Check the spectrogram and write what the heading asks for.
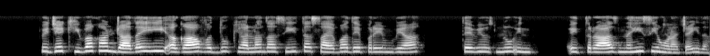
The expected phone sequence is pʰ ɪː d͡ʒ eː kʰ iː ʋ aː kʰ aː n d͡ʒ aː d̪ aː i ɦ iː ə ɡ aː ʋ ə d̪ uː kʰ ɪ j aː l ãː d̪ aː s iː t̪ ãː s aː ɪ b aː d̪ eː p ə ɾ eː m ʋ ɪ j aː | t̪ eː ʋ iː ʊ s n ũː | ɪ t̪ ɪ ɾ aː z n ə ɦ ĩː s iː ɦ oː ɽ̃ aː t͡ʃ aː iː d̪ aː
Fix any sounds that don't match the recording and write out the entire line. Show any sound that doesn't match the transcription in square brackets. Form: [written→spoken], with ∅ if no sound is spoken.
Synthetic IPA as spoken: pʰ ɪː d͡ʒ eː kʰ iː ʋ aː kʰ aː n d͡ʒ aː d̪ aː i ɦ iː ə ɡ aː ʋ ə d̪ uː kʰ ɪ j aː l ãː d̪ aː s iː t̪ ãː s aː ɪ b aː d̪ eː p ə ɾ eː m ʋ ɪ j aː | t̪ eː ʋ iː ʊ s n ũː | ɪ t̪ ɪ ɾ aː z n ə ɦ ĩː s iː ɦ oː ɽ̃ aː t͡ʃ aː iː d̪ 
